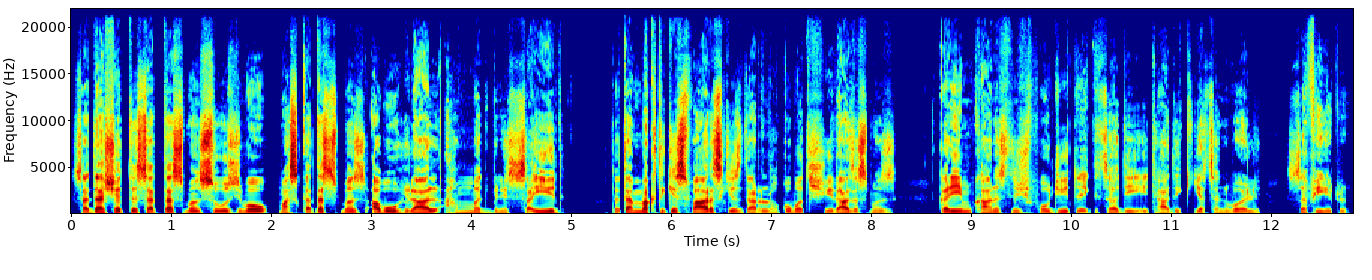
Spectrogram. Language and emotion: Kashmiri, neutral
